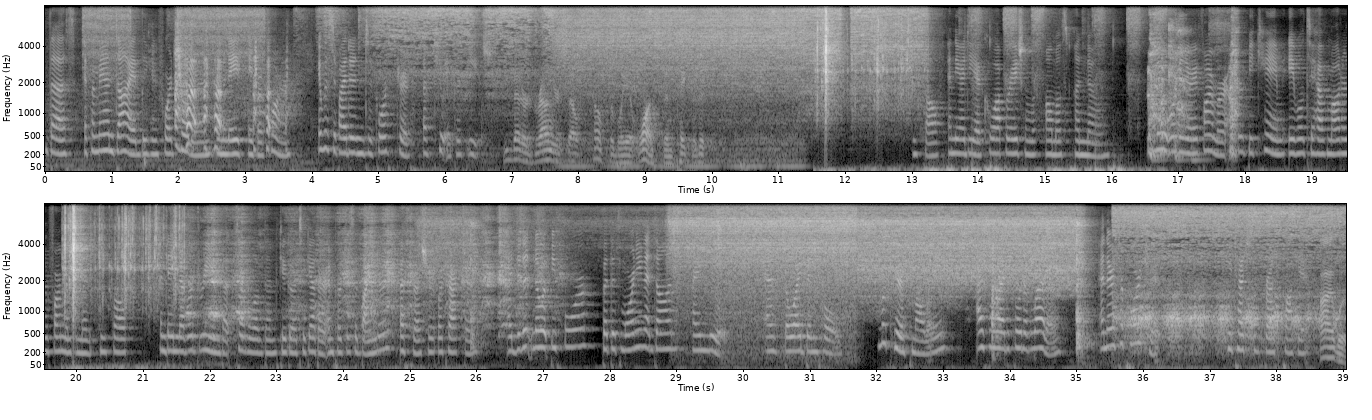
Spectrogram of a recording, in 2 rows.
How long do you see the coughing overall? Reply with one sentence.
You can hear the coughing for 4 seconds altogether.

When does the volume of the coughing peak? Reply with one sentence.
The volume of the coughing peaks at 2 seconds.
